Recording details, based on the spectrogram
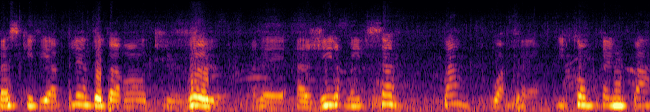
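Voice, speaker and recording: Her intonation fairly even, a woman with a non-native accent talks at a moderate pace and a fairly high pitch. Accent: noticeable foreign. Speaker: parent speaking at a political conference. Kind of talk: panel discussion. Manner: halting, many hesitations.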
